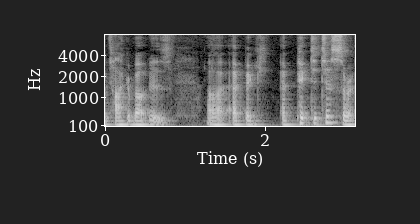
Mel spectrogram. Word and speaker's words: Epictetus: person I'm going to talk about is epic Epictetus or epic Titus that is spelled epi CTE tus so a pic Titus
